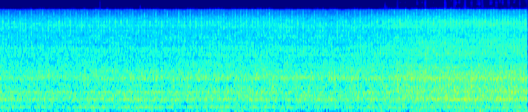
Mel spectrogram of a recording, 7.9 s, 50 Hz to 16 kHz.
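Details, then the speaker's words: 2004 PT Cruiser being diagnosed for overheating, after topping off coolant, idling about 10 minutes at normal operating temperature: steady, even rush of air from the radiator cooling fan over a smooth idle, no knock or rattle; fan operating normally. "You can kind of hear it. And I can feel the air coming off of it. It's operating as it should."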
